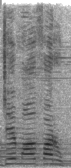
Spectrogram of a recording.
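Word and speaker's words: Cemal: Ini dibacanya Cema apa Jemal Faruk? Jemal Faruk. Jemal. Jemal. Jemal. Ya, oh. Jadi kalau C dibacanya J.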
